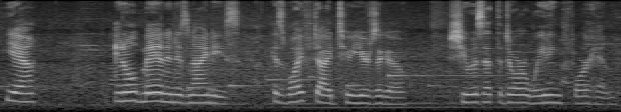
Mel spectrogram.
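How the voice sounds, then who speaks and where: A woman's voice: medium pitch, steady tone, moderate pace, natural voice. A woman playing a level-headed, probing female reaper in an audio drama, with a direct, dry manner. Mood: dry, casual. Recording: music behind the voice.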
